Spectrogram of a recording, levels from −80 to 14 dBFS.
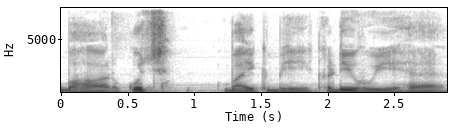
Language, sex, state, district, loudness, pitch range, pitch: Hindi, male, Uttar Pradesh, Saharanpur, -19 LUFS, 90-130 Hz, 110 Hz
